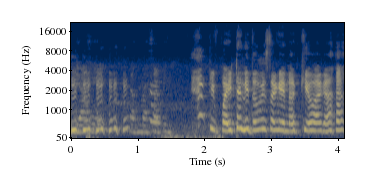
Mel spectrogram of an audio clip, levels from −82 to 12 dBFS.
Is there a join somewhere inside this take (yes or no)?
no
